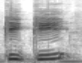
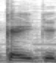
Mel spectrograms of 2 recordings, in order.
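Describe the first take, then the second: First: The first syllable sounds like 'kee'. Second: The first syllable sounds like 'kay'. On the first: The speaker calls it wrong. "Yo siempre dije kiki, pero la gente se pusieron a criticarme" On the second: The speaker calls it right. "Y di keiki, que ese es el nombre original"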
